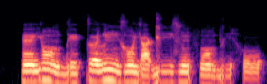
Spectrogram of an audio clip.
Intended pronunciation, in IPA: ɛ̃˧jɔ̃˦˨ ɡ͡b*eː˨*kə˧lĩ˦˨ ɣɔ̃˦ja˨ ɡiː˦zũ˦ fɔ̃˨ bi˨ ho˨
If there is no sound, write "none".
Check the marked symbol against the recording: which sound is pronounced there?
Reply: e˨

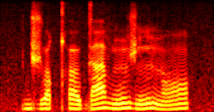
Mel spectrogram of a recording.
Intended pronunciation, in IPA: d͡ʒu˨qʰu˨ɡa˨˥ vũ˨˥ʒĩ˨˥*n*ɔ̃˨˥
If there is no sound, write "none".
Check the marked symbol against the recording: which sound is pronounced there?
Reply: n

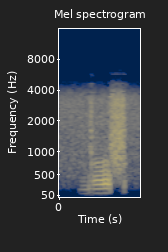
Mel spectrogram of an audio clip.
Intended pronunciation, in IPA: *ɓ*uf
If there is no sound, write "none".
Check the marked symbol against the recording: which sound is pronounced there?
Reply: b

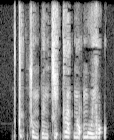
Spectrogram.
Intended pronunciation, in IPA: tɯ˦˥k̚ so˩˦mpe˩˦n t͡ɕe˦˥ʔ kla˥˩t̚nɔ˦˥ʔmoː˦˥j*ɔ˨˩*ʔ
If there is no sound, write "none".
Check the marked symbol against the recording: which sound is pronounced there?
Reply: ɔ˥˩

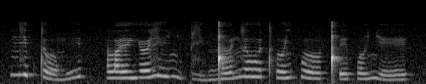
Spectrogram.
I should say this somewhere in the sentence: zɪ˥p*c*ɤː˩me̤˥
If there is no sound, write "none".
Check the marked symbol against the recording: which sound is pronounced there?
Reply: t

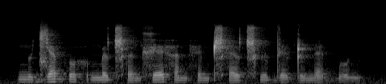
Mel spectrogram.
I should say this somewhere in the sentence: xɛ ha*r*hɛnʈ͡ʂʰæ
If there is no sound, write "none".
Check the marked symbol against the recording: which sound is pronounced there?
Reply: n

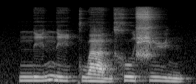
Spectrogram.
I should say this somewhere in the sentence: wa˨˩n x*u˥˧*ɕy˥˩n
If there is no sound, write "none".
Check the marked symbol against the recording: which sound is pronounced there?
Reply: u˥˧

